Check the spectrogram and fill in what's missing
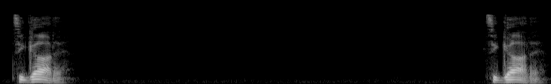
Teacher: Note the long A sound, as in the English word cart.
